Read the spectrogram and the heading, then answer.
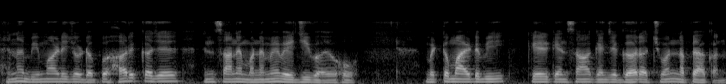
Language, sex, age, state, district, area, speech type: Sindhi, male, 30-45, Maharashtra, Thane, urban, spontaneous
